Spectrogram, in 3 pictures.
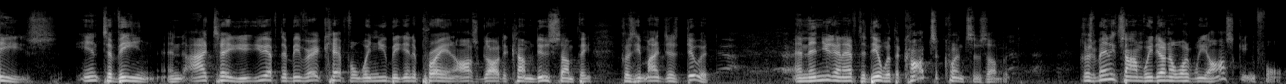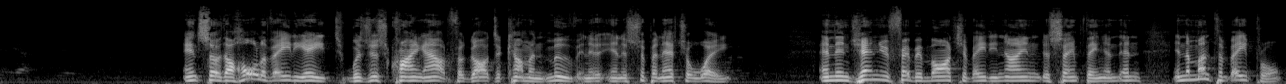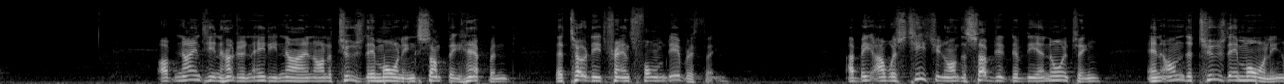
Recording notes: Recorded at Lifepoint Chruch, Adelaide, South Australia.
